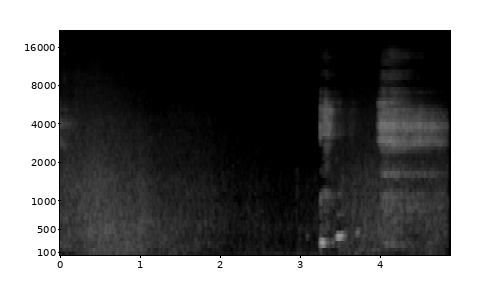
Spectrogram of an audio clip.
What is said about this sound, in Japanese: ベッドで、二人で横になりながら、ゆっくり波音を聞いてたいなーって思って。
